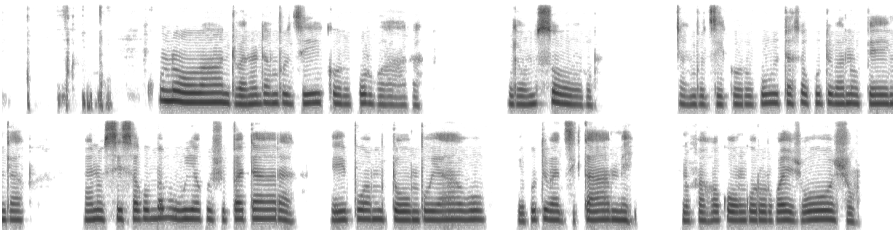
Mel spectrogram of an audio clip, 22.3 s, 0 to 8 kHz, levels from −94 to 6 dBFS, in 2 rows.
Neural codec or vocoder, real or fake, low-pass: none; real; 7.2 kHz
